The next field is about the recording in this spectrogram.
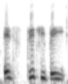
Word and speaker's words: DigiBete: Is it DigiBete? How do I pronounce it? – It's DigiBete.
